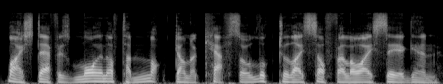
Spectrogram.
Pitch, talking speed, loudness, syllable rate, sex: 110 Hz, 245 wpm, -20 LUFS, 5.3 syllables/s, male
